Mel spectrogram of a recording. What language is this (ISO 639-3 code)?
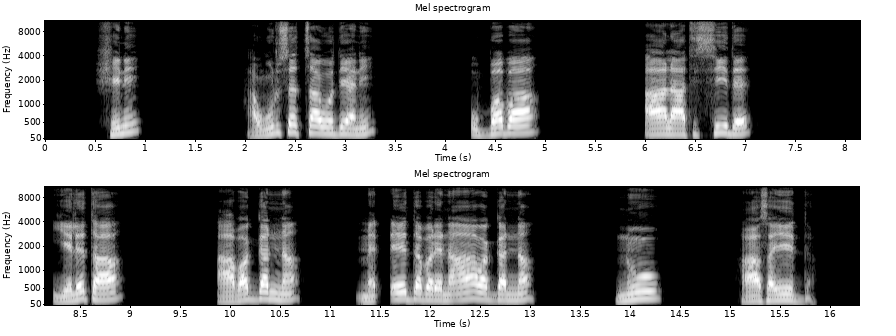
dwr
